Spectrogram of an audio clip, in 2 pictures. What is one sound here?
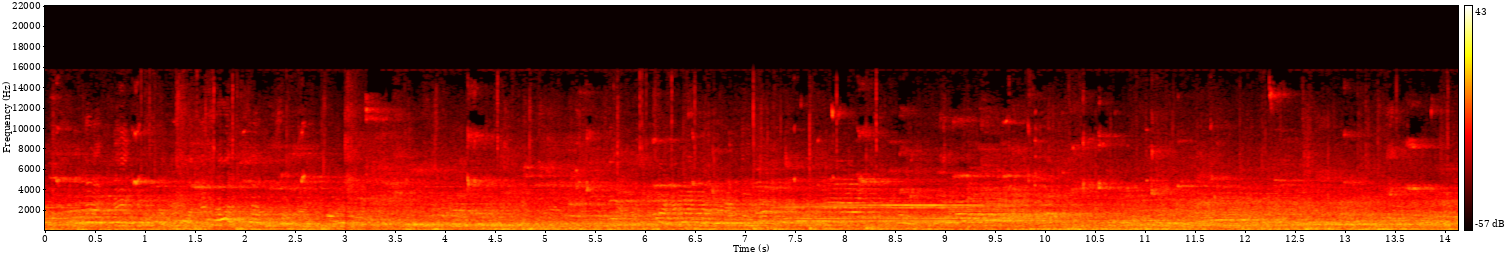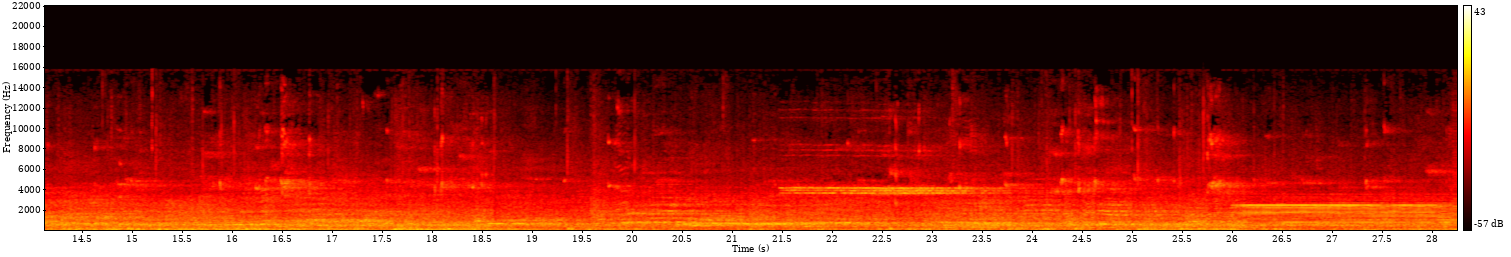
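Young women players call out and shout to each other.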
